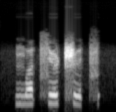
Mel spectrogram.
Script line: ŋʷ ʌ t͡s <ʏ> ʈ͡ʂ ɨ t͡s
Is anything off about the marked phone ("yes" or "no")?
no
